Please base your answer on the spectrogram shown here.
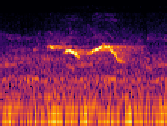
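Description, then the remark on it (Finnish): A Eurasian golden oriole sings a short, fluting whistled phrase in two rising-and-falling parts, clear over a faint background hush. “se on niin kuin kaunis mun mielestä on vaikein koskaan kuullutkaan livenä, niin kuhan keittää ihan mahdottoman kaunis.”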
